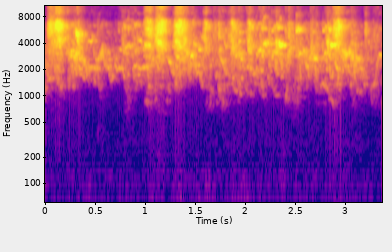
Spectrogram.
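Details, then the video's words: Budgerigars, Australian parrots, chattering in a dense, continuous stream of high, scratchy chirps and warbles with quick rises and falls, loudness pulsing roughly once a second. "budgies sounds | parakeet chirping sounds |Australian parrot sounds"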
